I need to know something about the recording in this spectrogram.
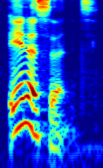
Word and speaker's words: innocent: unpleasant aspects of life innocent the stress is on the first syllable innocent repeat after me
